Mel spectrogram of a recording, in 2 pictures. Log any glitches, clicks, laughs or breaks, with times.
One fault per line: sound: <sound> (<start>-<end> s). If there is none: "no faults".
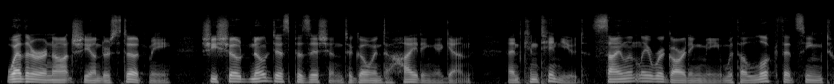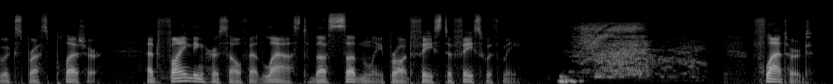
sound: sigh (13.9-15.5 s)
